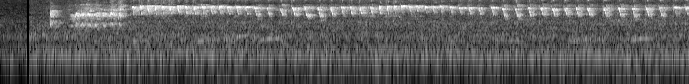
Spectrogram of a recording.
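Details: Female Kinoi giving besetan and rough tembakan song: a few harsh buzzy bursts, then a long, very high, rapid trill of sharp repeated notes, about four per second, slightly rising and falling, with faint background hiss.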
